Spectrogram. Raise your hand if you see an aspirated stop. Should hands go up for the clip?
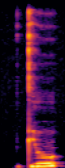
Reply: no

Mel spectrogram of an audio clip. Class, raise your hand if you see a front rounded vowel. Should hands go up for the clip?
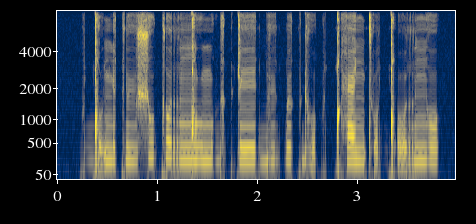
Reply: yes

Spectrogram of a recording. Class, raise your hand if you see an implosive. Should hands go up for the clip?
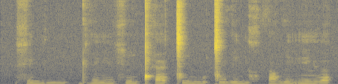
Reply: no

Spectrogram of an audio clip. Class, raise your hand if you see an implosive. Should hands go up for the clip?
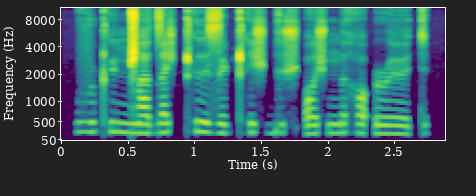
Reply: no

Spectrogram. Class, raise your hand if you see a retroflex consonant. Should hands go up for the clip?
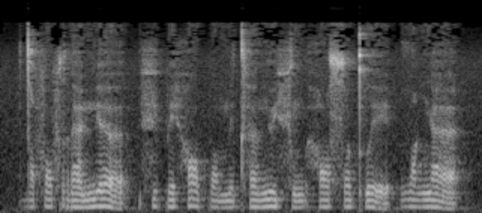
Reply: no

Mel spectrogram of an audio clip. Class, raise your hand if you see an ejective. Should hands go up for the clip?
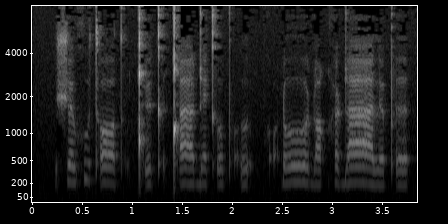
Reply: yes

